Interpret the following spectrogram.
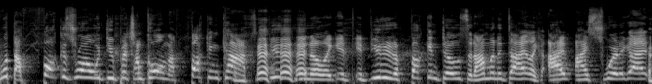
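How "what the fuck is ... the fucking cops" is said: put-on furious scream, much higher. Retelling his reaction after a woman said she killed him, retelling a furious scream. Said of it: "you're screaming at this fat bitch".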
